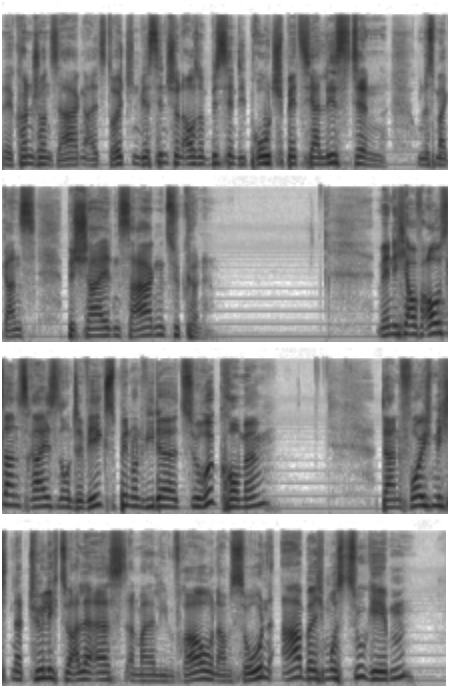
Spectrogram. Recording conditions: large echoing room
